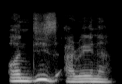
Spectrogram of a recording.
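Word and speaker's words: Undiez Arena: business and i named it on this arena on this arena on this spelt u-n-d-i-e-z arena there was a time facebook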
